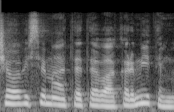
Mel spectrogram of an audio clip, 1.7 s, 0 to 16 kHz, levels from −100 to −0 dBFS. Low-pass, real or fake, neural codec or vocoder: 10.8 kHz; real; none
